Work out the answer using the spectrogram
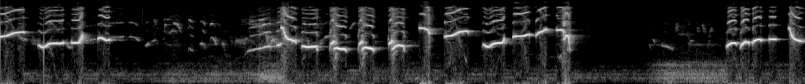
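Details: Oriental magpie-robin in full, lively song meant to rile opponents: rapid, varied whistled notes, sweeping slurs and sharp chips in long runs, with a brief pause and a faint low hum in the background.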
